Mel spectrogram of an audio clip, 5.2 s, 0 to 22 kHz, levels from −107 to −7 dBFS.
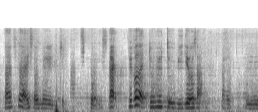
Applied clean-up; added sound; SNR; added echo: neural separator model SepFormer DNS4.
